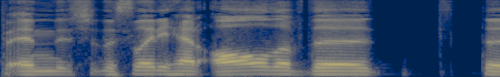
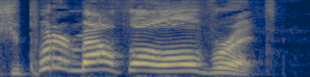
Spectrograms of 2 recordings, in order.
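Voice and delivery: mock shrill yelling, very high pitch; 12 semitones higher than usual. Retelling what a mom yelled to the dad at a park; retelling a mom's yell. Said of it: "she's yelling".

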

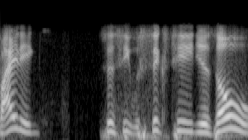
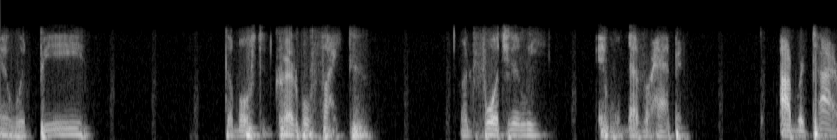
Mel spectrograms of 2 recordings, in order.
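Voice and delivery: very low, flat, droning monotone; 9 semitones lower, 4 dB quieter than usual. Storyteller quoting a boxer at a formal event, Sugar Ray Leonard monotone voice. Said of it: "in his monotone voice".

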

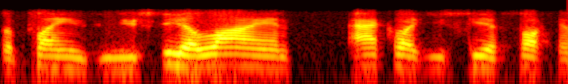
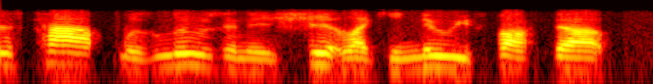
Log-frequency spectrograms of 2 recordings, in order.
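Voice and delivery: ordinary delivery

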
